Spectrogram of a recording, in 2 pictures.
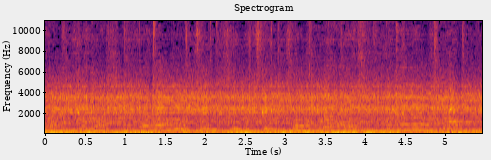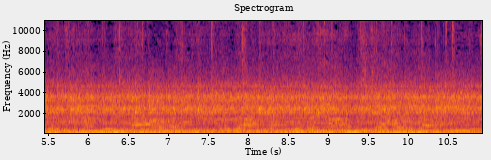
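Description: Electric guitar strumming the turnaround B, D-flat, G, F-sharp, G over and over at a quick tempo, with bass and drums behind it.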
